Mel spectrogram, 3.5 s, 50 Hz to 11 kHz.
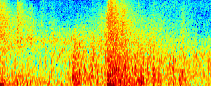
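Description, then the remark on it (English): A loud, rumbling thunder sound effect rolls continuously for a few seconds, with a sharper crack around the midpoint and a dense low-frequency roar throughout, no voices present; it introduces the Thunder Round segment of 60-second comic book reviews. “It's time for Thunder Round. Thunder Round.”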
